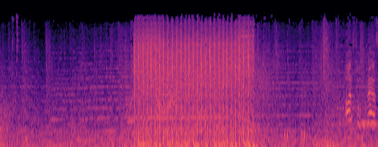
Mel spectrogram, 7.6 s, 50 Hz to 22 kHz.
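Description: A sustained burst of heavy automatic gunfire roars for a couple of seconds in XCOM 2: War of the Chosen, rising out of quieter battlefield ambience with voices nearby.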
